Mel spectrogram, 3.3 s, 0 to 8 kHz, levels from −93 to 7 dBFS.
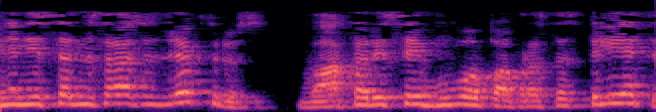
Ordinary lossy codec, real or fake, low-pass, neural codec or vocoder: MP3, 24 kbps; real; 7.2 kHz; none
